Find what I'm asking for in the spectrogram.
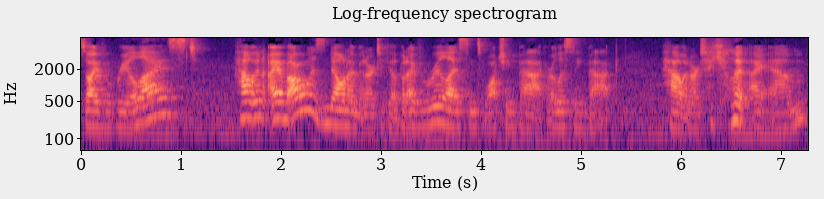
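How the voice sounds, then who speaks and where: With audible room echo and noticeable background noise, a woman speaks at a very fast pace in a fairly low pitch. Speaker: solo podcast host. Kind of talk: casual monologue. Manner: fast, filler-heavy.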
